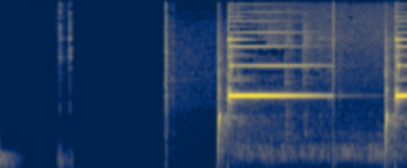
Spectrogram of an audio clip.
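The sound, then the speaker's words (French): A bright chime rings out to draw attention: two struck tones, the first ringing on with a clear high sustain that slowly fades, the second cut off at the end, preceded by a few faint soft clicks. “Non, ne t'inquiète pas, c'est pas chez toi que ça sonne, c'est ici. En fait, c'est juste pour attirer un petit peu ton attention”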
